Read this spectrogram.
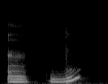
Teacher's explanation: Remember, final T not pronounced.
